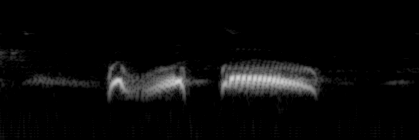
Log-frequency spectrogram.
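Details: Luring coo of a spotted dove in the 'Thổ Pha đồng' style for drawing wild doves in: a brief hooked note swelling into a rising coo, then one sustained, vibrating, slightly falling coo, in a quiet setting.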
